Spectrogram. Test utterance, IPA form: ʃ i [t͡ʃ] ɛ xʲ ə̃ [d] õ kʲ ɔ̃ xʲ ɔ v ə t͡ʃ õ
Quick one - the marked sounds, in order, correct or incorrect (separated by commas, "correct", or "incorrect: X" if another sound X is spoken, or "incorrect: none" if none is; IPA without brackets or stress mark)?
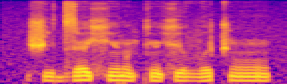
incorrect: d͡z, incorrect: ɾ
